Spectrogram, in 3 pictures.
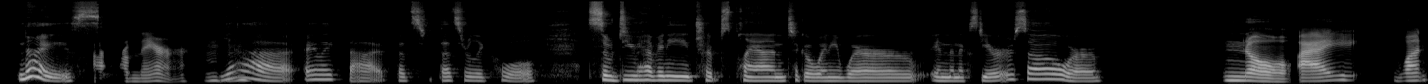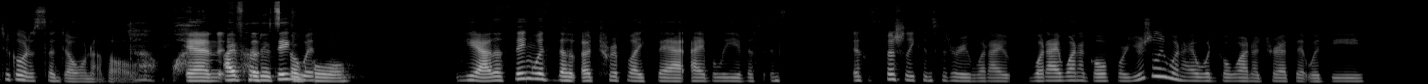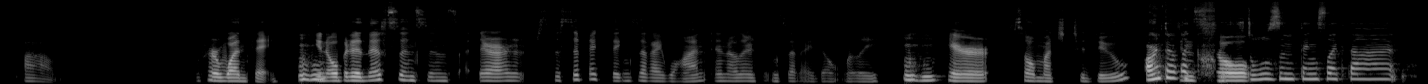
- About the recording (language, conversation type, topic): English, unstructured, How can I avoid tourist traps without missing highlights?
- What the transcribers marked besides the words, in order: other background noise; tapping; gasp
